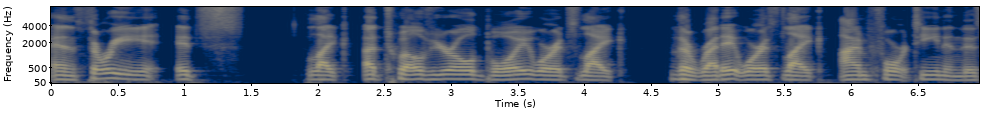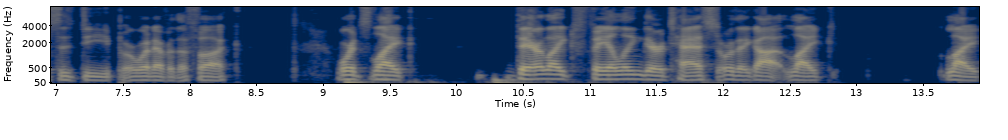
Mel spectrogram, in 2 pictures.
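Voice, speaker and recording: In an unremarkable speaking voice, a man talks at a fairly slow pace with medium pitch and fairly even intonation, recorded very clean against a silent background with a dry, close sound and no echo. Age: 20s. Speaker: streamer reacting to a video. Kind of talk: casual reaction commentary.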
